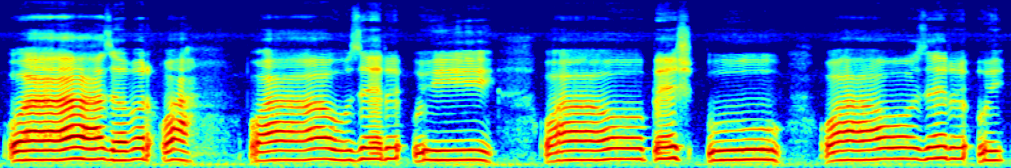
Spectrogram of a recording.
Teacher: ওয়াও দুই ঠোঁটের মাঝখানের ফাঁক থেকে আদায় হবে।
